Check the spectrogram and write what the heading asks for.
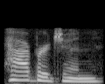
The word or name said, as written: habergeon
